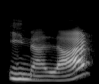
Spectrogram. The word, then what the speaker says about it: inhalar: Cuando digo inhalar, I do not pronounce the H because I'm pronouncing it in Spanish, even though it's very close to English.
